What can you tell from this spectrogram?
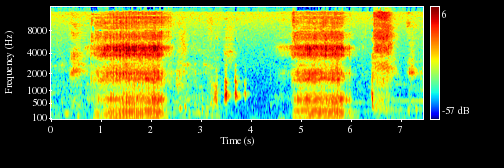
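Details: Drunk father asleep after too much beer: two long, loud, rattling snores on inhalation, with quieter breaths and faint clicks between them; heavy snoring.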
